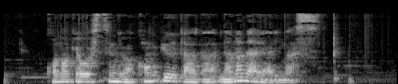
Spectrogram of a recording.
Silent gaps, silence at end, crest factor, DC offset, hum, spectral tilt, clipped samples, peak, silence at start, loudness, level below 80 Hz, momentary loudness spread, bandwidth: none; 0.45 s; 14 dB; under 0.1%; none; -5.5 dB/octave; under 0.1%; -2 dBFS; 0.05 s; -15 LUFS; -44 dBFS; 8 LU; 11.5 kHz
